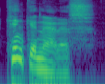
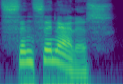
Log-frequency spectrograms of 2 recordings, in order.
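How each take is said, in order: First: The name is said with Latin sounds. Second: The name is said with English sounds.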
